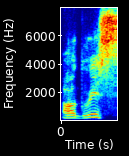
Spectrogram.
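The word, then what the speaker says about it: Argyris: know all things are coming I could ever pronounce Chris's surname agris is it that's right and it's double Loop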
